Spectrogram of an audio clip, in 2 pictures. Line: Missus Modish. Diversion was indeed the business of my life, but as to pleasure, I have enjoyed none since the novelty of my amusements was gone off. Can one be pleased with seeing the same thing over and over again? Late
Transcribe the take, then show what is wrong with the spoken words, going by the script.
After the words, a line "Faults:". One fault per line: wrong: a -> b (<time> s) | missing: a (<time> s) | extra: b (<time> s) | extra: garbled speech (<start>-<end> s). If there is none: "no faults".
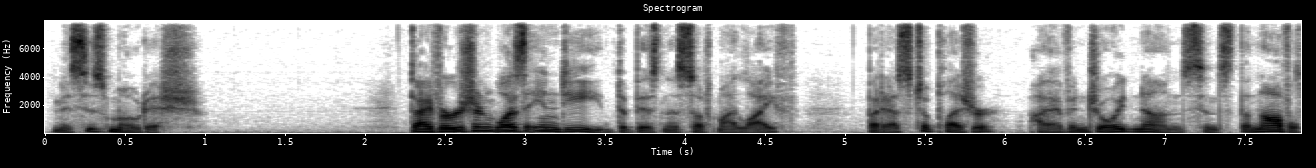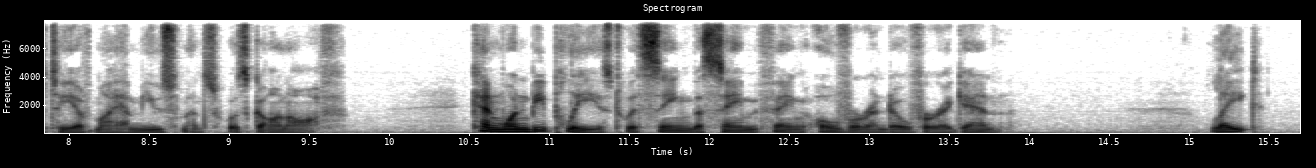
Missus Modish. Diversion was indeed the business of my life, but as to pleasure, I have enjoyed none since the novelty of my amusements was gone off. Can one be pleased with seeing the same thing over and over again? Late
Faults:
no faults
